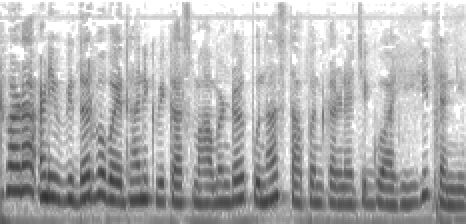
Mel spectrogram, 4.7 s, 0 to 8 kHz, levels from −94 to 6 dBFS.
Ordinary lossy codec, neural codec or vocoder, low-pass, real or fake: none; none; none; real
